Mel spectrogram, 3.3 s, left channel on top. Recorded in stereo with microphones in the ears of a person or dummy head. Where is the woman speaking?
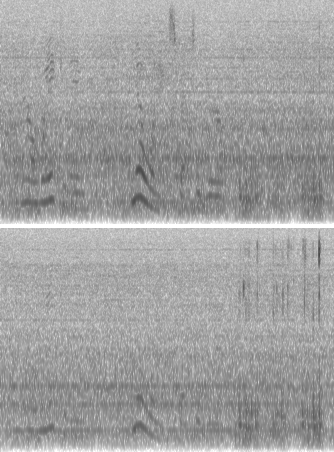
55° left (ahead or behind); by 2.2 s 75° left (ahead or behind).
